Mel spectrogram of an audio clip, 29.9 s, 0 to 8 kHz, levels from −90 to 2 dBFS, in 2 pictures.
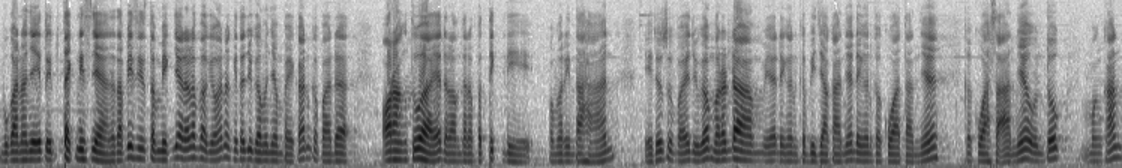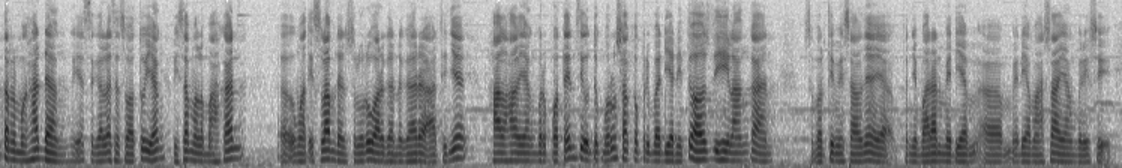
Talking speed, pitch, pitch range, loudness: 135 wpm, 140 Hz, 135-160 Hz, -16 LUFS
